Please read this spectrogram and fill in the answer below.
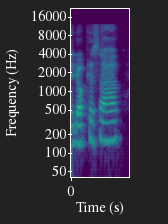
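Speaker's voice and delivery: soft, low-energy moan to the doctor; a weak patient groaning for help; moaning plea. Shown as a demonstration. Patient moaning softly to his doctor, a mild moan. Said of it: "वो मोन कर रहा है".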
